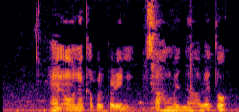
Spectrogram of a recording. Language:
Loarki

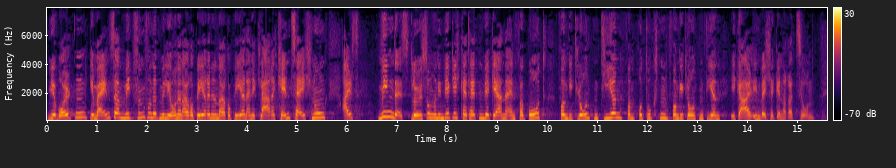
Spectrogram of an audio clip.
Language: German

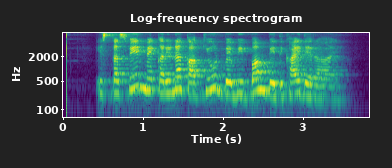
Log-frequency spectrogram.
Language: Hindi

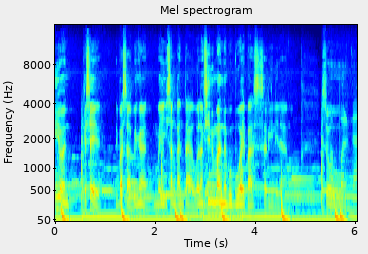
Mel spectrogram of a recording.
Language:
Filipino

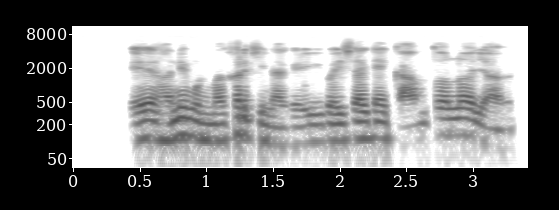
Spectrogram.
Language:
Gujarati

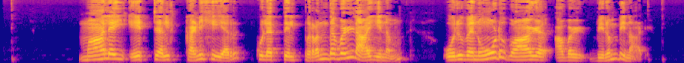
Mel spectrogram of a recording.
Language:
Tamil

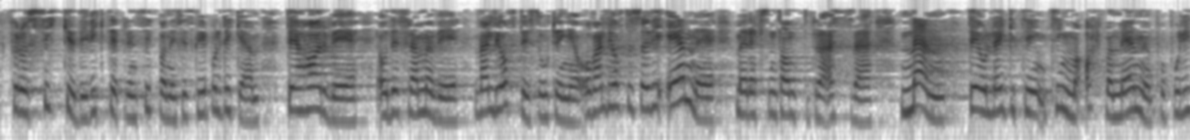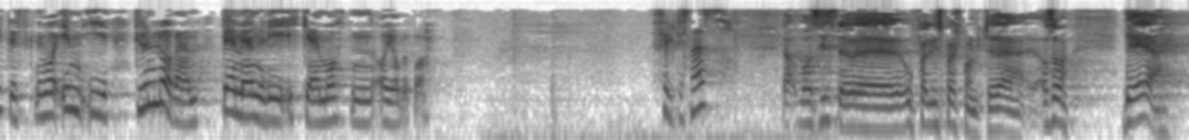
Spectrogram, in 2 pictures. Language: Norwegian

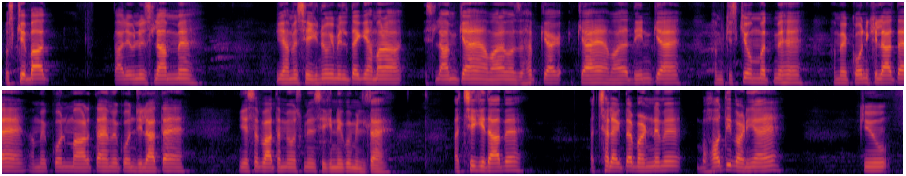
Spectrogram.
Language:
Urdu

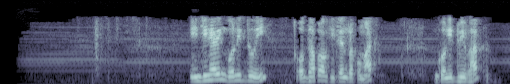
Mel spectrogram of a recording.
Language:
Bangla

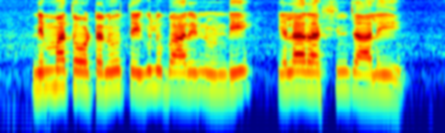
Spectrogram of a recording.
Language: Telugu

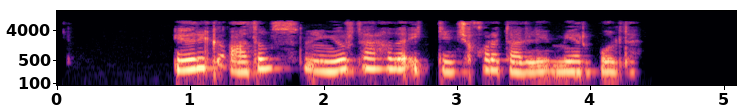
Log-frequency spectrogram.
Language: Uzbek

